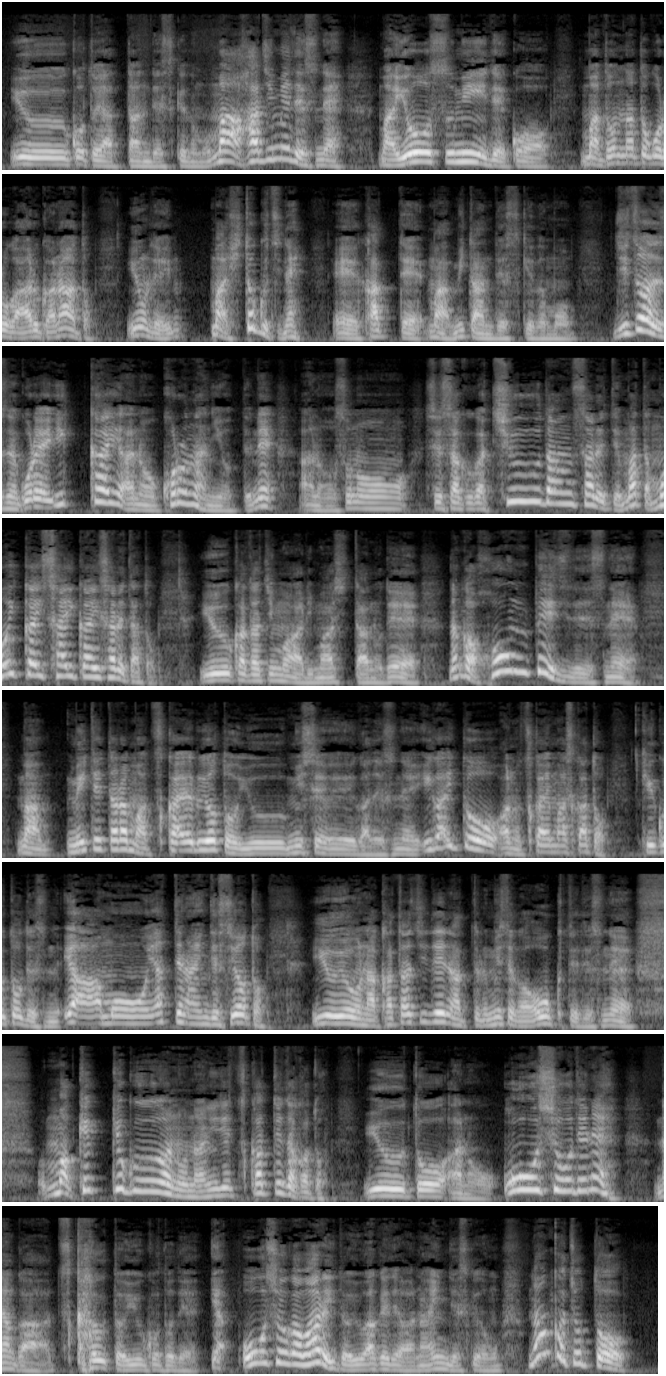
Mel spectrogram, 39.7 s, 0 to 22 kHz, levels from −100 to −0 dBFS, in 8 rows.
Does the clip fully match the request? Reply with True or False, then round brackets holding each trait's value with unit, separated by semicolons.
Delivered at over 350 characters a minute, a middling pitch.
True (405 characters per minute; 165 Hz)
